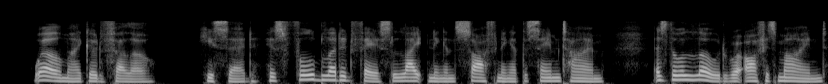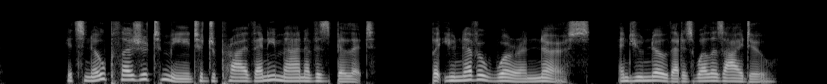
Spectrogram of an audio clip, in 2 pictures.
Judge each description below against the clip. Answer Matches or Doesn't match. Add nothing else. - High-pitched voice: Doesn't match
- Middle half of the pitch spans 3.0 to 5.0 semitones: Matches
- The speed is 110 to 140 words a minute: Doesn't match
